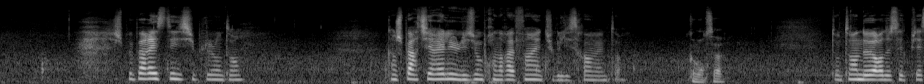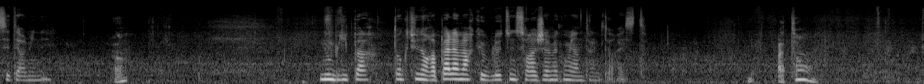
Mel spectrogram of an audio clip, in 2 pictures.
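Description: A young woman speaks quietly and calmly nearby.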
